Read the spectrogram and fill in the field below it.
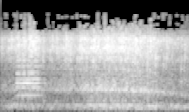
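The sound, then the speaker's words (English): A misfiring car engine idles steadily and loudly, its rough, uneven rumble filling the whole stretch, with a brief horn-like tone near the start. “Engine, huh? Hasn't got the pickup of a kitty car. Well, it's misfiring some.”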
